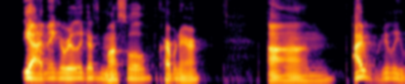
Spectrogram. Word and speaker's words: carbonara: I make a really good mussel carbonara.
